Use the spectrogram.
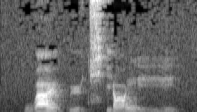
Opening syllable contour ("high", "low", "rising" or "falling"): rising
